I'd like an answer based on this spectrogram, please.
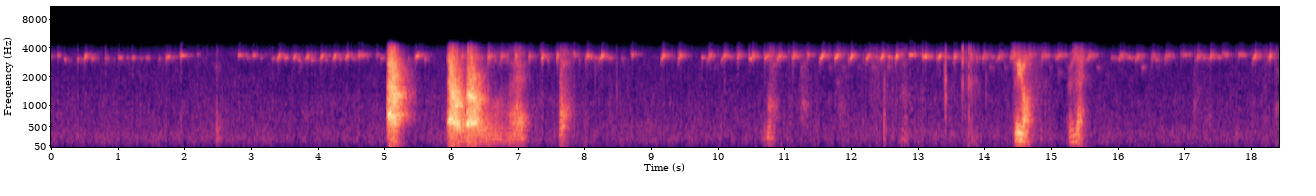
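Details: Bailey, an 11-week-old Rottweiler puppy, barking: a few sharp, high puppy barks, one single and a quick double, then another lone bark later, over a steady high-pitched whine or tone running throughout.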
